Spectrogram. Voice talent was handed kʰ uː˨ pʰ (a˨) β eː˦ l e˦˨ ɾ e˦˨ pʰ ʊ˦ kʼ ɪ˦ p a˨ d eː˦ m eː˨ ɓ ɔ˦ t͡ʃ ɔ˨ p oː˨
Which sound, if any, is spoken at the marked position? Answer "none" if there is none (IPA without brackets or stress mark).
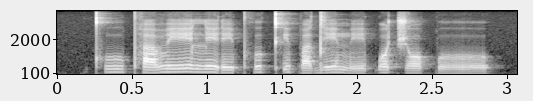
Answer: a˨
